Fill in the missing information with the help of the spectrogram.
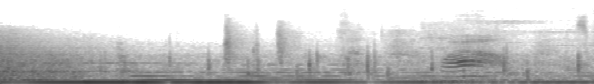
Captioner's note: footsteps clacking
